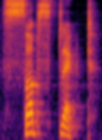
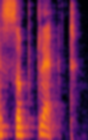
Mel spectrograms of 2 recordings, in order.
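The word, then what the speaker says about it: subtract: Similarly अब देखिए आप सब्सट्रैक्ट, ठीक है ना, एक वर्ड है जब हम मैथमेटिक्स में करते हैं सब्सट्रैक्ट, जबकि वो होता क्या है? सब्ट्रैक्ट।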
